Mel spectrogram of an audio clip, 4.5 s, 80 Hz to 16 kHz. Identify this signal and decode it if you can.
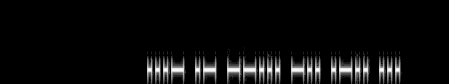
Morse code, heard as a keyed tone, about 30 wpm, 700 Hz. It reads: VA7DLS
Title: DXCC-100 Call Signs - 6 Characters - 30wpm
